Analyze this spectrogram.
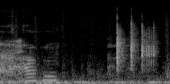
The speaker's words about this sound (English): And my dice shouldn't have fallen on the floor, so I'm going to re-roll that real quick.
